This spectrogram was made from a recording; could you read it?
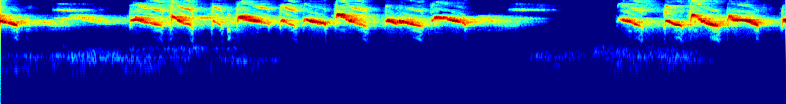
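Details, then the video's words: Caged white-crowned shama in its new-feathers season sings a run of rich slurred whistled phrases, each rising and falling quickly, delivered back to back, then a short silence before another fast string of whistles. "Puteh Raja"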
